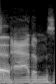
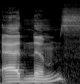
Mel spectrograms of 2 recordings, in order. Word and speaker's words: Adnams: I might have said Adnams. When I first thought, I thought it was Adams. I don't know. It's Adnams, Yeah.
